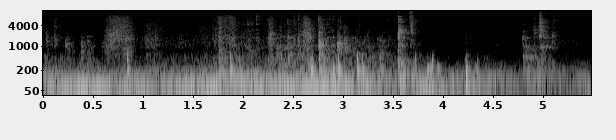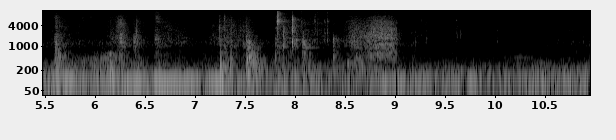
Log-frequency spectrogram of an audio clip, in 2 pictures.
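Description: Handling noise: a string of knocks, clunks and rattles from the air hose and gear being moved about, over a low rumble, with a short hiss about nine seconds in and quieter sound after it.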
